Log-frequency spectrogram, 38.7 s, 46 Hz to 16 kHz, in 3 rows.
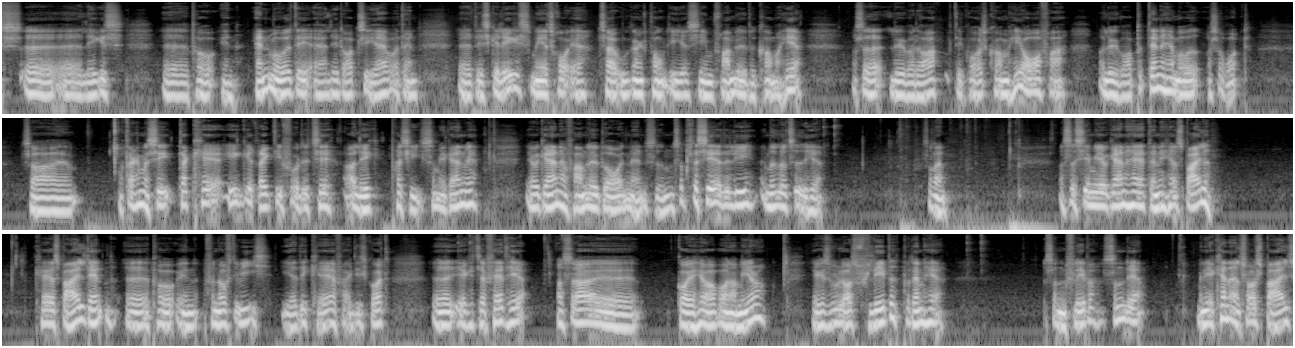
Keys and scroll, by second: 22.2 Escape.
